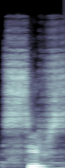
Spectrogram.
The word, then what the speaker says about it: Circe: Believe it or not, this is the one and only Circe. You probably pronounce her differently than me. This is how I pronounce it in Spanish.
